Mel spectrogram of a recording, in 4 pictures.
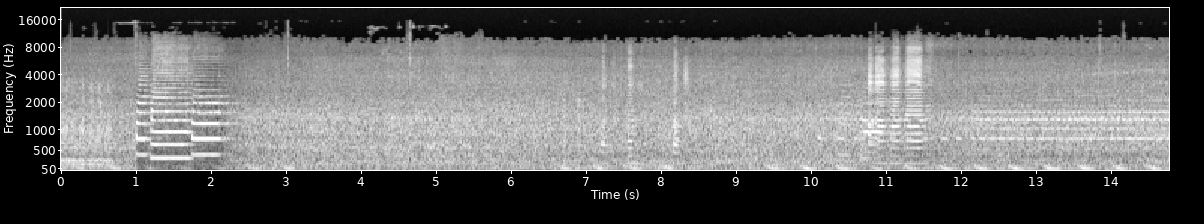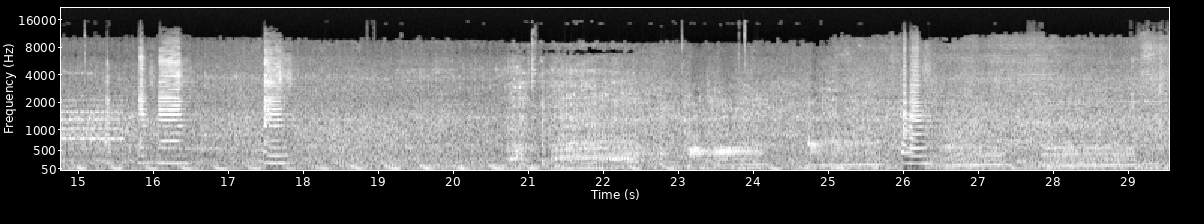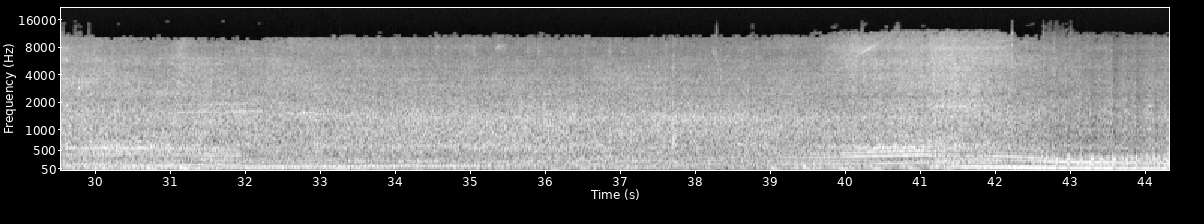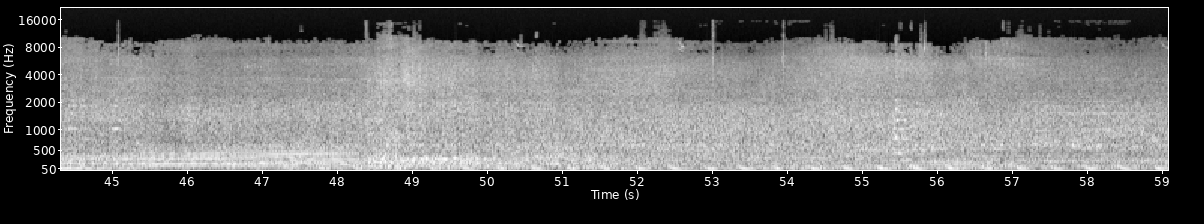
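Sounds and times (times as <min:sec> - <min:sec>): horn toots: 0:00.0 - 0:02.5, 0:07.1 - 0:08.6, 0:09.9 - 0:18.0, 0:20.5 - 0:28.2, 0:53.9 - 0:57.2
diesel truck engine accelerating: 0:00.0 - 0:59.0.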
